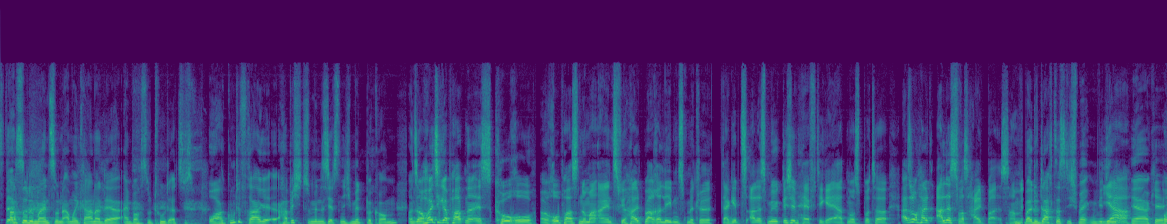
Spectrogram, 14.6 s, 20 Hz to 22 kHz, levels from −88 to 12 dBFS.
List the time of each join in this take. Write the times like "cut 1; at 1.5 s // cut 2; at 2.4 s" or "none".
cut 1; at 5.1 s // cut 2; at 10.0 s // cut 3; at 12.8 s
